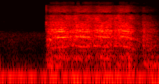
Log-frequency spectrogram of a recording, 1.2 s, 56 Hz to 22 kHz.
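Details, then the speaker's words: Honda CBR1000RR crashed in a police chase, spark plugs out after Marvel Mystery Oil soak, first attempt to turn over: short even starter whir under a second, never catches; engine turns over freely, normal cranking. "I wonder if it'll turn over, though. That's the question. Oh, man. All right. Oh, man. Oh, man. She spun over. She spun over, babe."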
